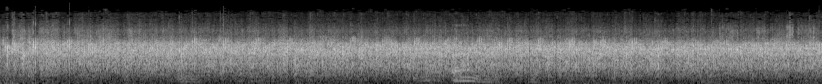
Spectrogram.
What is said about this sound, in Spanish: Así que os pido un fuerte aplauso para él.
